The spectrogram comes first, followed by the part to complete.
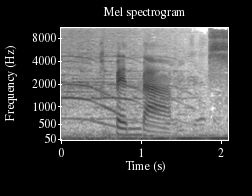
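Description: A woman talking in Thai over background music, with a steady low hum underneath.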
